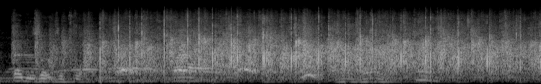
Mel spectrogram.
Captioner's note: everyone applauds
